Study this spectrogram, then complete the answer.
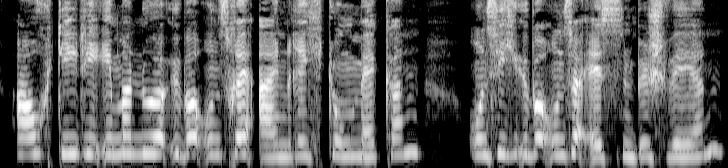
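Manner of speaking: high, peevish complaint; grumpy queen. A narrator's reading. Queen objects to inviting critical relatives, grumpy. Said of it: "erkundigte sich missmutig die Königin".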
